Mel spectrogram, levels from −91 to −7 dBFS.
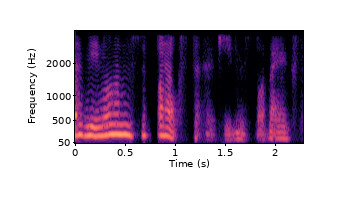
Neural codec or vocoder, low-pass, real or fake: codec, 16 kHz, 0.5 kbps, FreqCodec, smaller model; 3.6 kHz; fake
